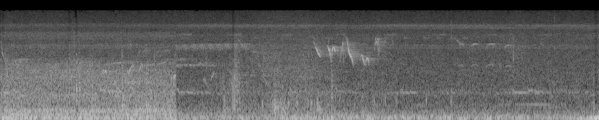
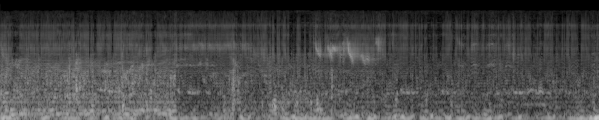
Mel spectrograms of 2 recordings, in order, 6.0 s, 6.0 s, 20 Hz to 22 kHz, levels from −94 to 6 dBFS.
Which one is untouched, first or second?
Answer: first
